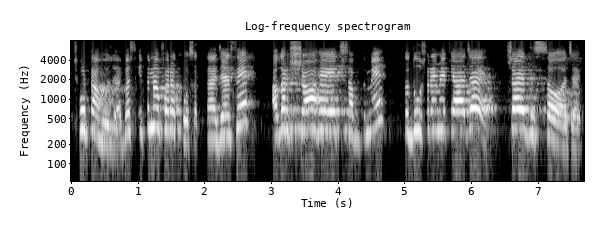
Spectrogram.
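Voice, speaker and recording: Lady teacher w high voice asking the class stuff n answering it herself, dullish echoey audio. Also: fairly bright tone. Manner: asks the class questions and answers them herself; repeats key words slowly. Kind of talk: classroom lesson. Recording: echoey, slightly dull audio with faint noise.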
